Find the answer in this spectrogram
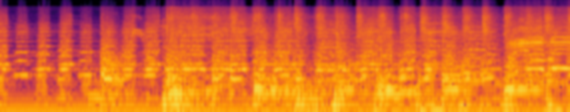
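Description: Vallenato music led by a button accordion: rapid short repeated accordion chords, with the rest of the band, bass and percussion, coming in about a second in.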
